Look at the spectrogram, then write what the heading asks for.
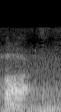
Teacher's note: The sound of this vowel is a plain open ah sound. It is similar to the sound of the short O in American English. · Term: petach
